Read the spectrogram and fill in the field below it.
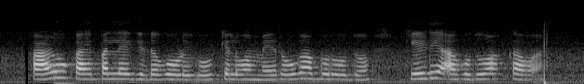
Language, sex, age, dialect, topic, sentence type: Kannada, female, 31-35, Dharwad Kannada, agriculture, statement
